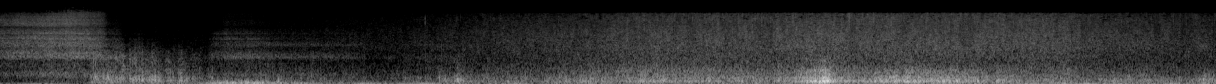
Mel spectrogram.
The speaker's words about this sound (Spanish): Un día cayó una tormenta horrible. El cielo se puso muy oscuro.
